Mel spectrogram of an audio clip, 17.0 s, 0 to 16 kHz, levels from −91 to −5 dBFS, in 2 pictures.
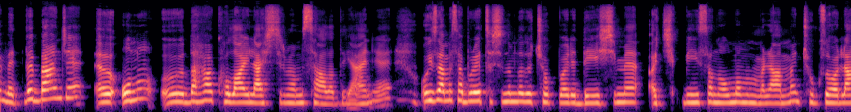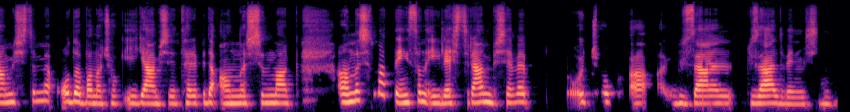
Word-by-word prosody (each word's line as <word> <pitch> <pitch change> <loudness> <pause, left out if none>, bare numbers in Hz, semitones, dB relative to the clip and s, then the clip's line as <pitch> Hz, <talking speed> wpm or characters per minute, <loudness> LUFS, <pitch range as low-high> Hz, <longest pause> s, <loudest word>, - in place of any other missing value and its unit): Evet 235 -4 -2
ve 305 -2 +3
bence, 350 +4 +3
eee, 235 +1 +7
onu, 290 +8 +2
ööö, 240 0 +2
daha 275 +2 +2
kolaylaştırmamı 220 -3 +2
sağladı, 195 -4 -2
yani. 175 -5 -5 0.3
O 260 - +2
yüzden 275 +1 +6
mesela 280 -2 0
buraya 265 +1 +7
taşındığımda 250 0 0
da 245 - +3
çok 230 -2 -3
böyle 220 -2 0
değişime 225 +2 -1
açık 205 +1 -6
bir 230 - -1
insan 230 +1 0
olmamama 220 -1 0
rağmen 210 +5 -1
çok 230 -4 -7
zorlanmıştım 230 +4 +1
ve - - -2
o 250 0 0
da 240 -3 +3
bana 205 -1 0
çok 200 0 -10
iyi 205 - -5
gelmişti. 200 -1 0
Terapide 205 +2 -2
anlaşılmak. 205 +1 -1 0.4
Anlaşılmak 290 - +1
da - - +3
insanı 225 +3 +1
iyileştiren 210 +3 0
bir - - -10
şey 225 +2 -4
ve 240 0 -2 0.4
o - - -8
çok, - - -6 0.2
aaa, - - -1 0.3
güzel 205 0 0
güzeldi 205 -1 +1
benim 185 -1 -6
için. 185 +1 -11
225 Hz, 175 wpm, -24 LUFS, 205-250 Hz, 0.4 s, eee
